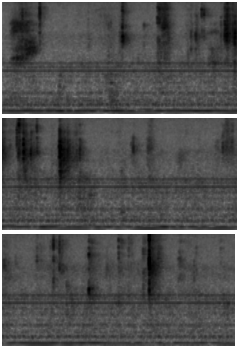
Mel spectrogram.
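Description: Scattered small clicks and rustles from a small plastic pepper spray canister being turned over in the hands, over a steady low hum.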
